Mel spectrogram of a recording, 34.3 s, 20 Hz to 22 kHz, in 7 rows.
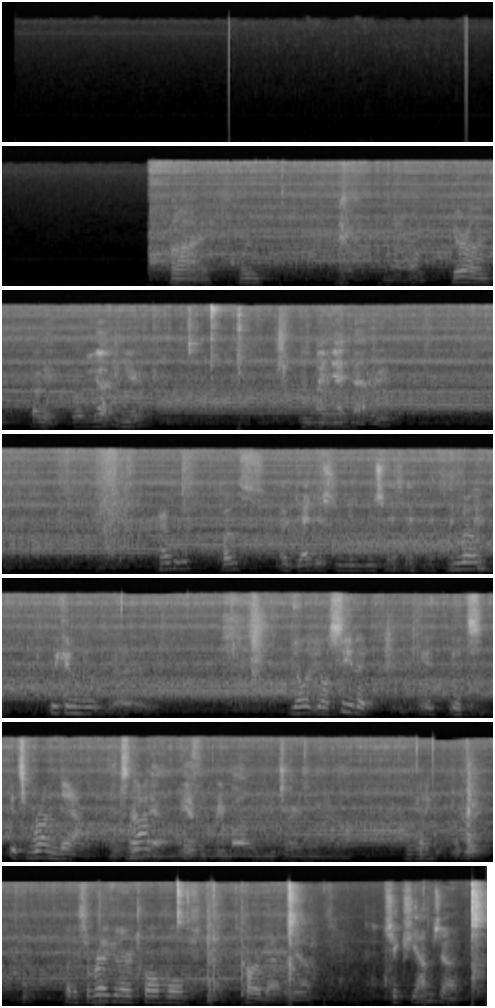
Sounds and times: Electric shaver, electric razor: 0:06.4 - 0:32.9
Speech: 0:08.8 - 0:11.4, 0:12.8 - 0:13.8, 0:16.3 - 0:21.2, 0:22.5 - 0:27.8, 0:30.1 - 0:32.6, 0:33.3 - 0:34.1.

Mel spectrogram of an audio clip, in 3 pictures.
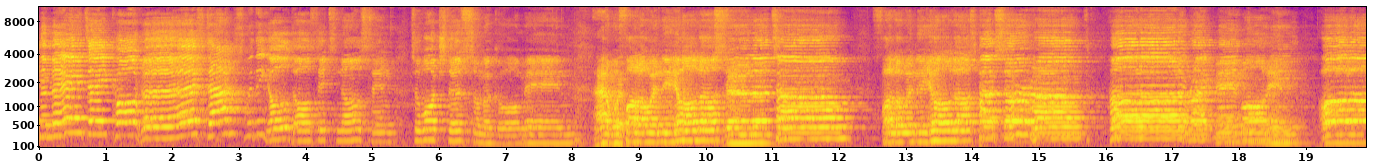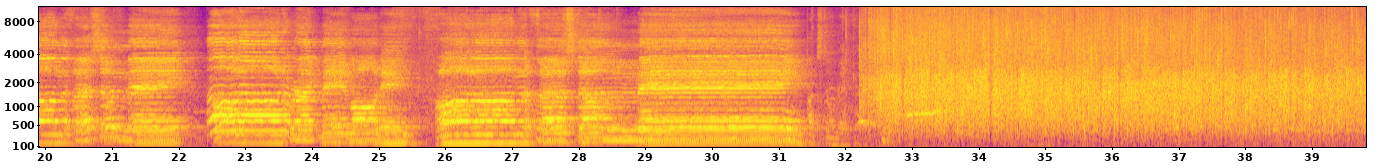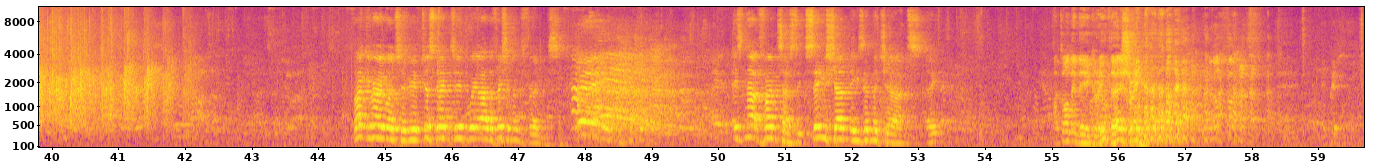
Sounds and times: Singing: 0:00.0 - 0:31.6.

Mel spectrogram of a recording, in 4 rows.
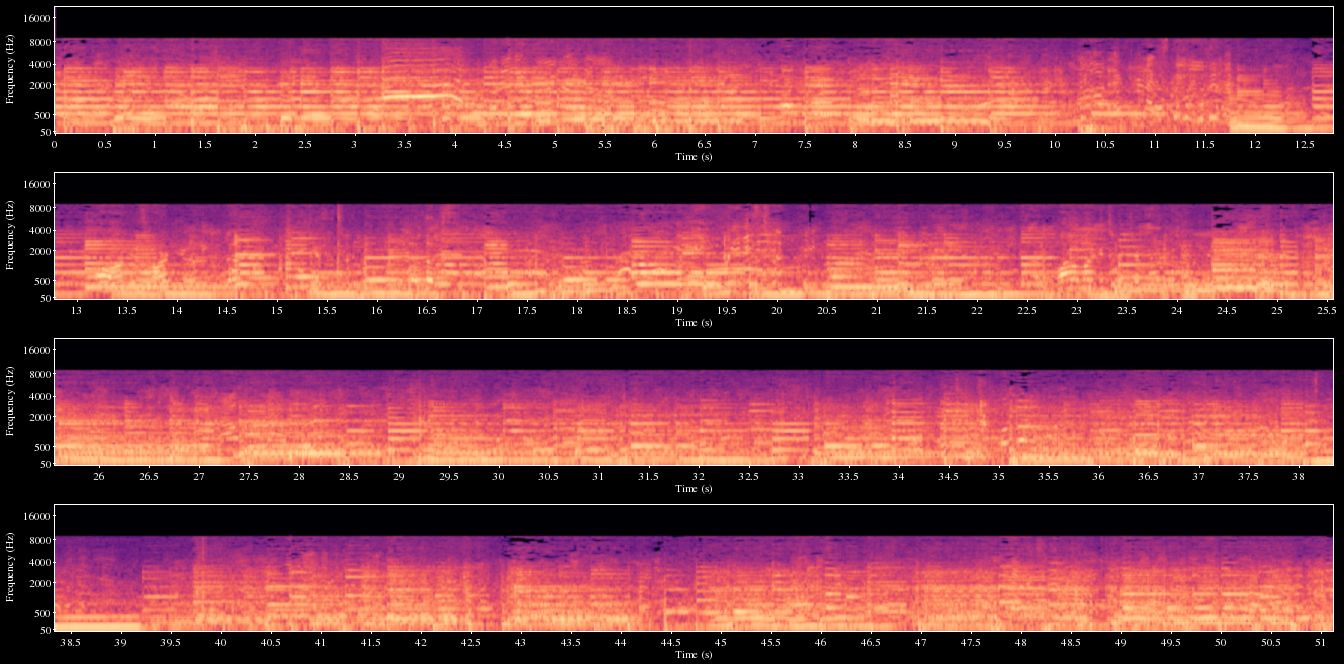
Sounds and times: Acoustic guitar: 0:00.0 - 0:51.1
Speech: 0:03.0 - 0:51.1
Strum: 0:11.6 - 0:51.1.

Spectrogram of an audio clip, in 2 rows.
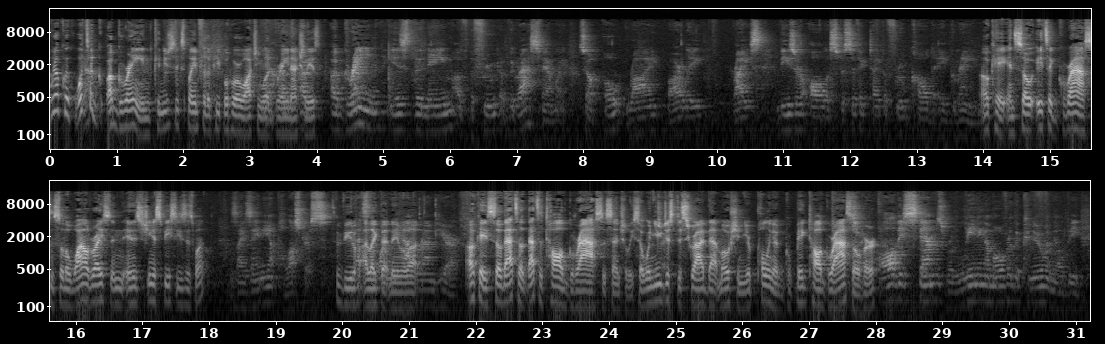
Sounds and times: Speech: 0:00.0 - 0:31.1
Inside, small room: 0:00.0 - 0:31.2.

